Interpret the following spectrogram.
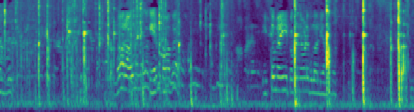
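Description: Fired clay bricks clinking and knocking against one another as they are lifted off a loose pile by hand, an irregular string of sharp clacks with the loudest a little before the end.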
